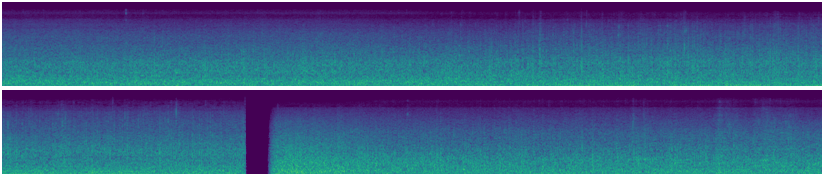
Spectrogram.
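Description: Steady rushing hiss of rain and river water, with a low rumble of wind on the microphone. The sound drops out completely for an instant about ten and a half seconds in.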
